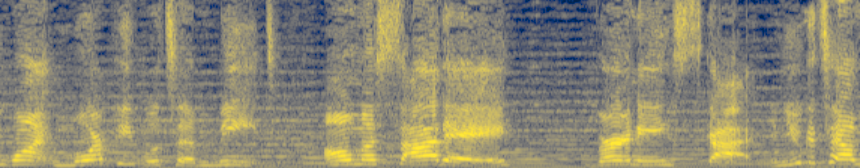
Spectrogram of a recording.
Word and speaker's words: Omisade: It's Omisade. Omisade. Oh, like the singer.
